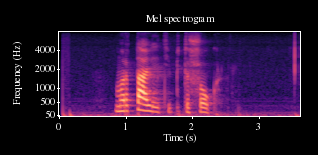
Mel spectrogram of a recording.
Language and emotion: Russian, angry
